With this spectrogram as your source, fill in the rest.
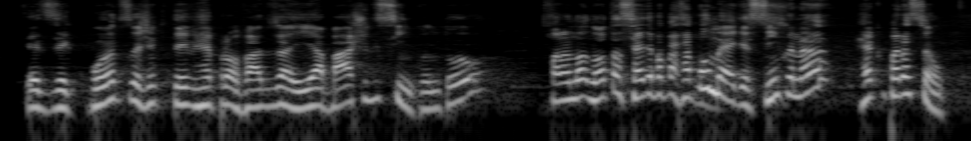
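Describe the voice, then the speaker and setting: A man talks at a fairly quick pace. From Pernambuco, Brazil. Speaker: dental council representative. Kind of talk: podcast interview. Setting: at a dental congress event.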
